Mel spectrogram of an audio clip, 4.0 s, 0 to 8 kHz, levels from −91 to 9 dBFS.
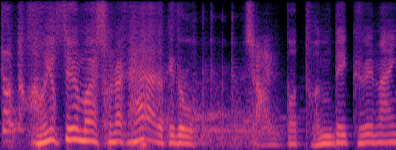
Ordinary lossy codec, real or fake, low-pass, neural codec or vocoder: none; fake; none; codec, 16 kHz, 0.5 kbps, FunCodec, trained on Chinese and English, 25 frames a second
